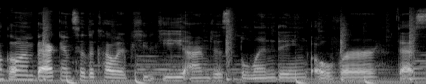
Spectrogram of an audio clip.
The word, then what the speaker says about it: pukey: I'm using here is called pukey I think that's how you pronounce a PU K ey and the next shade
